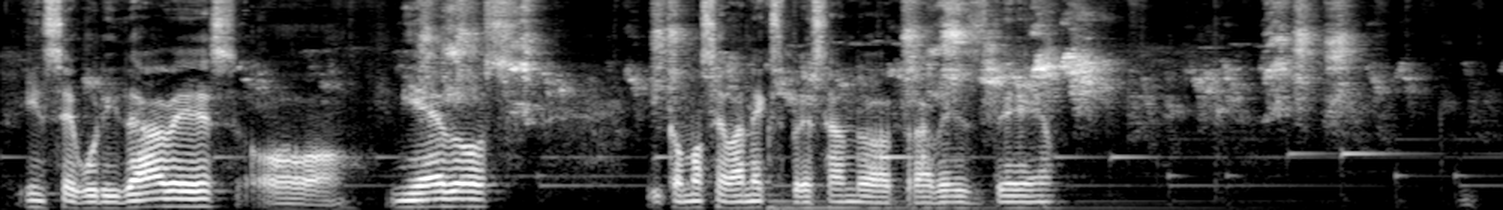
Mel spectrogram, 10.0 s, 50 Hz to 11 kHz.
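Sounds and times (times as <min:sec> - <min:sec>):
birds chirping: 0:00.0 - 0:10.0
soft music of long held notes: 0:00.0 - 0:10.0.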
